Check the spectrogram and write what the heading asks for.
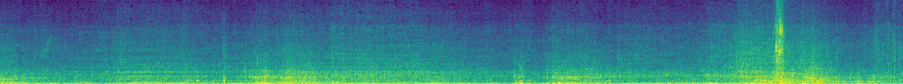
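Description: Wind rumbling on the microphone, low and steady, with a brief sharper sound near the end.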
